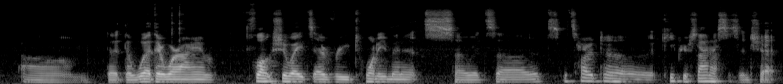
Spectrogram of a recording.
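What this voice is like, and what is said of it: Congested, stuffy-nosed voice. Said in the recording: “my nose is a little stopped up, so if I sound weird”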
